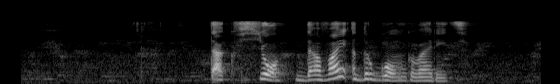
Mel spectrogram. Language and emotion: Russian, angry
